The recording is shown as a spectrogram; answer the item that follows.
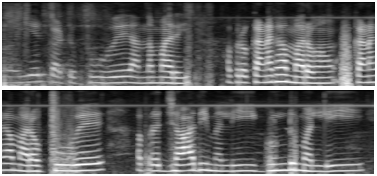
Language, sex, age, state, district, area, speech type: Tamil, female, 18-30, Tamil Nadu, Kallakurichi, rural, spontaneous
